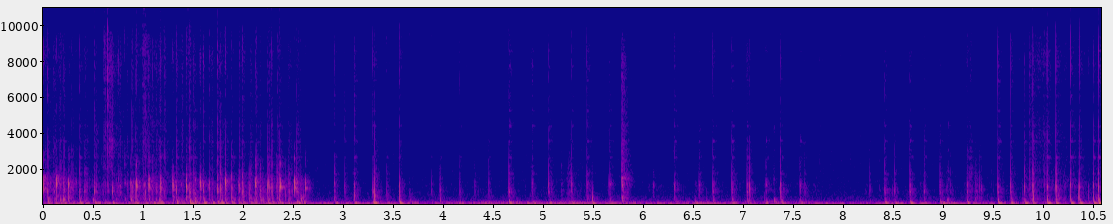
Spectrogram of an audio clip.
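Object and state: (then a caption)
Rubber playground ball tapped with fingertips and nails. A hand-sized, hollow, inflated pink rubber playground ball is held in one hand and tapped with the fingertips and nails of the other. Dozens of quick, light, dry clicks follow in an uneven, rapid patter over a low steady hum. A thicker midrange wash sits under the first few seconds, then the taps continue more sparsely and clearly.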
